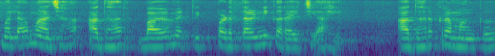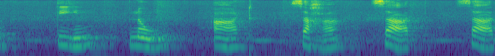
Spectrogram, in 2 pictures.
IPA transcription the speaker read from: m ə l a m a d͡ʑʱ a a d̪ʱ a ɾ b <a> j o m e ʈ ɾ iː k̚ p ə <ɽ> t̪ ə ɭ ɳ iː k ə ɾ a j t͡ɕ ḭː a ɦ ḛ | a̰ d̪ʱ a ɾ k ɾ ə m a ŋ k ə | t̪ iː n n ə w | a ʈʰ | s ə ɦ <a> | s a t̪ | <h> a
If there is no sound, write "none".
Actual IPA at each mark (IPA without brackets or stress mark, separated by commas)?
a, ɽ, a, s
